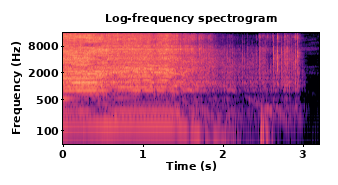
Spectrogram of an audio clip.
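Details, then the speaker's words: Homemade water jet pump with a 3D-printed aluminium impeller, ESC-driven motor on an ESC tester: rough, buzzy high whine that wavers and winds down unevenly; a part was left out, so the shaft drops and rubs on the plastic housing. "That's why it sounds sounded so terrible. What happens basically is that it falls down a little bit and starts going around on the plastic instead."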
